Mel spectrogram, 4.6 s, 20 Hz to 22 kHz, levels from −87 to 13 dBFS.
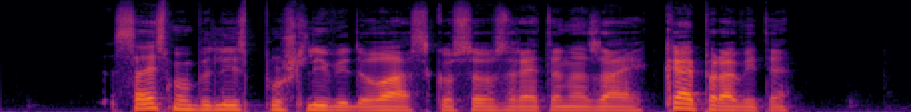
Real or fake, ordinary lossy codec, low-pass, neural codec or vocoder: real; none; none; none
